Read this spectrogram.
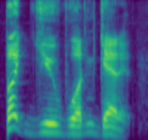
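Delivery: normal talking voice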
